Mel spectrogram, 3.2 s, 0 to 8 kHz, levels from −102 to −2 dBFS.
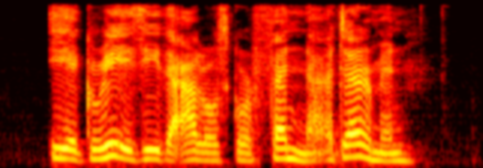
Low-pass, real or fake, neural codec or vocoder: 7.2 kHz; fake; vocoder, 44.1 kHz, 128 mel bands, Pupu-Vocoder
